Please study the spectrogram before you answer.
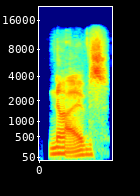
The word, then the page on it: knives: American English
